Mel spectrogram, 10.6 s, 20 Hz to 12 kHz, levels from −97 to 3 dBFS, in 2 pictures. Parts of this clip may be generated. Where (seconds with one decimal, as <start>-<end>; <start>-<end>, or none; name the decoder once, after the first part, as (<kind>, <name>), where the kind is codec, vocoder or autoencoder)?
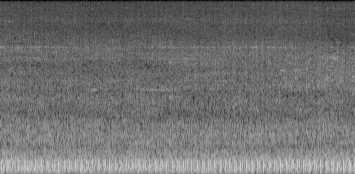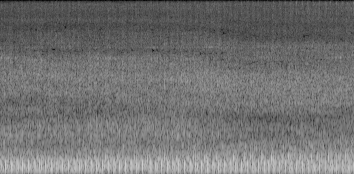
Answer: none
